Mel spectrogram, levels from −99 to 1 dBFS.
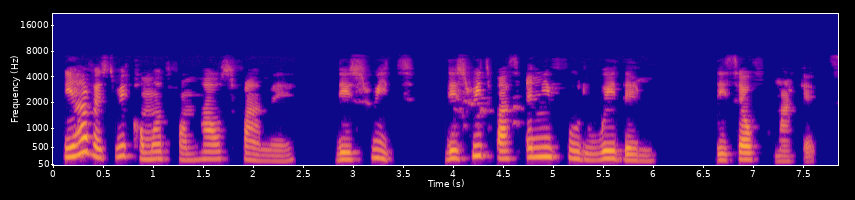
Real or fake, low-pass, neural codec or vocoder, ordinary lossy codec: real; 7.2 kHz; none; MP3, 64 kbps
